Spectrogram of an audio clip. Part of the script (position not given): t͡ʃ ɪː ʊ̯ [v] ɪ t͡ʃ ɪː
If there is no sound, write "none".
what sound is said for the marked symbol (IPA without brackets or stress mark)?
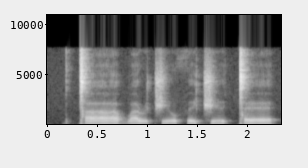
θ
